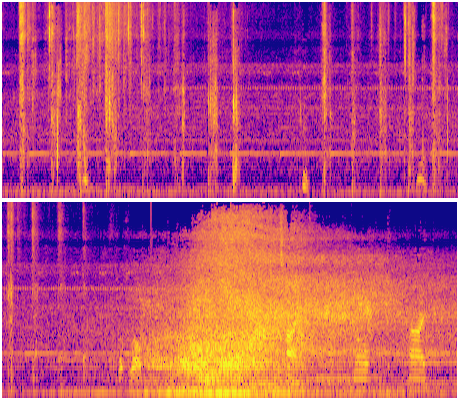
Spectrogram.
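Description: Scattered light clicks and knocks over a faint steady tone, then a car passing by on the road: a broad rush that swells about twelve seconds in, peaks and fades over a few seconds.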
